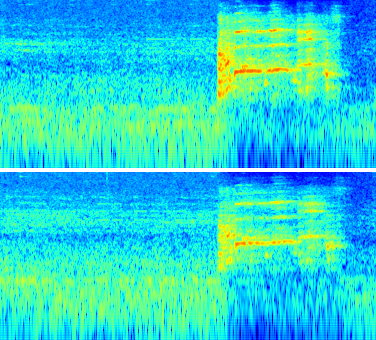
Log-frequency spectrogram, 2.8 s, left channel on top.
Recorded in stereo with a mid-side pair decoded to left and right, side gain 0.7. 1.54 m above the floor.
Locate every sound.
1.6 s a scream: 55° left, 1.0 m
